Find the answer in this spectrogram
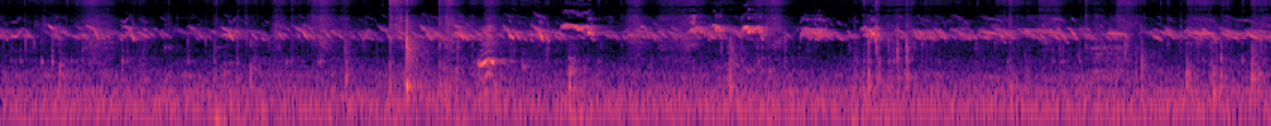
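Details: Chicks of domestic chickens chirping: a dense chorus of high, quick, downward-slurred peeps that overlap continuously, with a few louder single peeps standing out.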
